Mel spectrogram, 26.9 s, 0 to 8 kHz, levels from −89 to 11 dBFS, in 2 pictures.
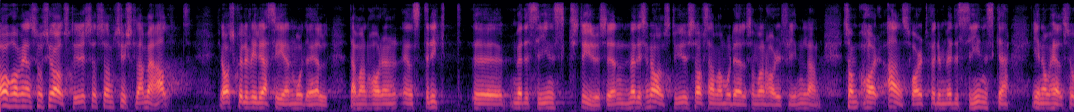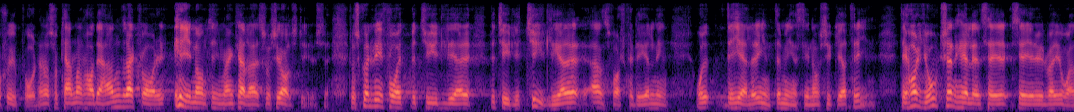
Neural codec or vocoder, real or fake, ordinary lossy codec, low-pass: codec, 24 kHz, 6 kbps, HILCodec; fake; none; 7.2 kHz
